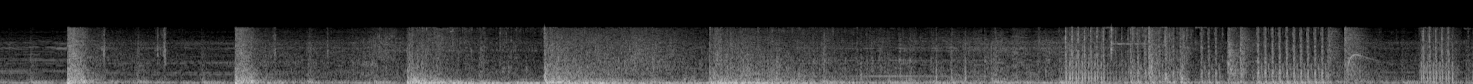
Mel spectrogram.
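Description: Gunfight: a few heavy single shots, then a loud explosion about four seconds in that rumbles on for several seconds, and rapid automatic rifle fire near the end.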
